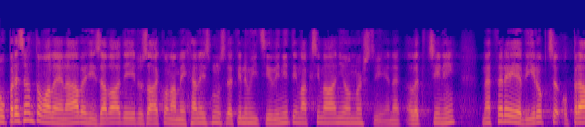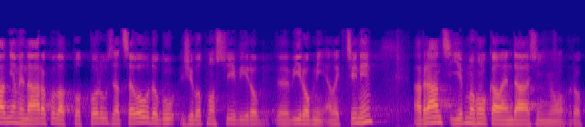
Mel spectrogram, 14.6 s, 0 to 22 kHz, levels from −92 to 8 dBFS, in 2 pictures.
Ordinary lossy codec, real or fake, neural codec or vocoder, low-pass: MP3, 32 kbps; fake; codec, 24 kHz, 0.9 kbps, WavTokenizer, large speech release; 10.8 kHz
